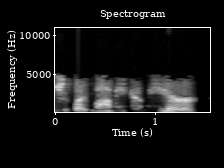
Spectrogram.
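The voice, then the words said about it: Whispered child's plea. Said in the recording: “she's whispering.”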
